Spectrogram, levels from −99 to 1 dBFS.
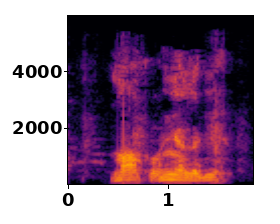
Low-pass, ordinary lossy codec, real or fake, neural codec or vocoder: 5.4 kHz; AAC, 24 kbps; real; none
